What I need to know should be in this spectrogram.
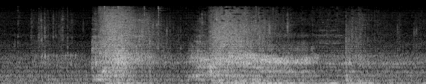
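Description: A heavy blade swings and strikes with a loud whoosh.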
